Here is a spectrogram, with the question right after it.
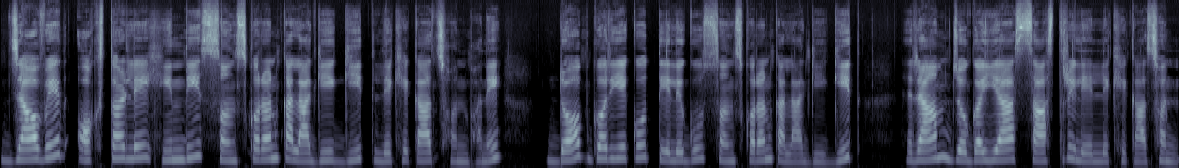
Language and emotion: Nepali, neutral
